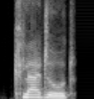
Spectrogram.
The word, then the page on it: cladode: Indian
